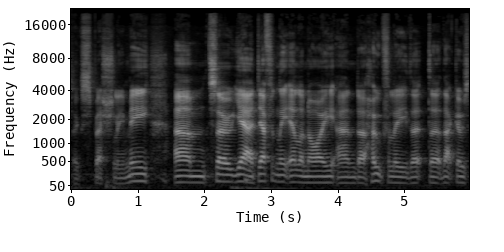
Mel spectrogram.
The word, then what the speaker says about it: Illinois: pronouncing it that way I have heard people even in this state tho pronounce it Illinois's which is interesting because it creates an extra noise instead of an extra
